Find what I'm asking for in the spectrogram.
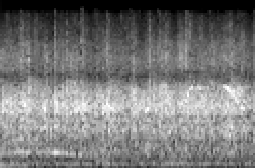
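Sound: audience clapping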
